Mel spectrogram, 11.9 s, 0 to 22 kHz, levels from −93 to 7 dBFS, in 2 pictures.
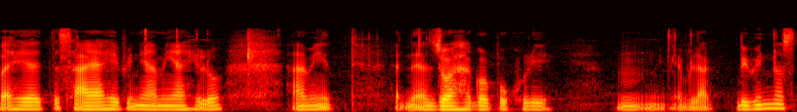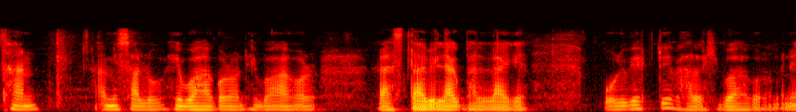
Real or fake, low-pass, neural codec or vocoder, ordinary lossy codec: real; none; none; none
